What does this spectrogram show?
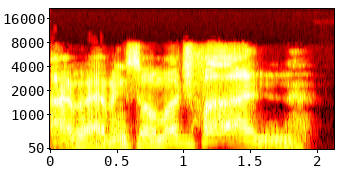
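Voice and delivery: put-on villain voice. Retelling a movie scene as the snowman: Jack Frost impression. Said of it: "That's a great impression".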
